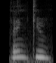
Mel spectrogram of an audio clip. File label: cute thank you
